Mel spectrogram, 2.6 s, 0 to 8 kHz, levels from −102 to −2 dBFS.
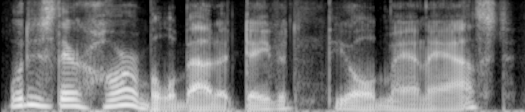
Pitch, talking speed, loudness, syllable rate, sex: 110 Hz, 250 wpm, -18 LUFS, 6.9 syllables/s, male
